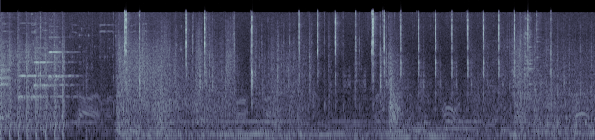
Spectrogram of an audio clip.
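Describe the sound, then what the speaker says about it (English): Video game gunfire in a combat match, rapid volleys of shots and sharp automatic bursts crackling continuously, loud and busy throughout with layered bangs and a player's voice talking over the battle. "They're shooting at me."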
